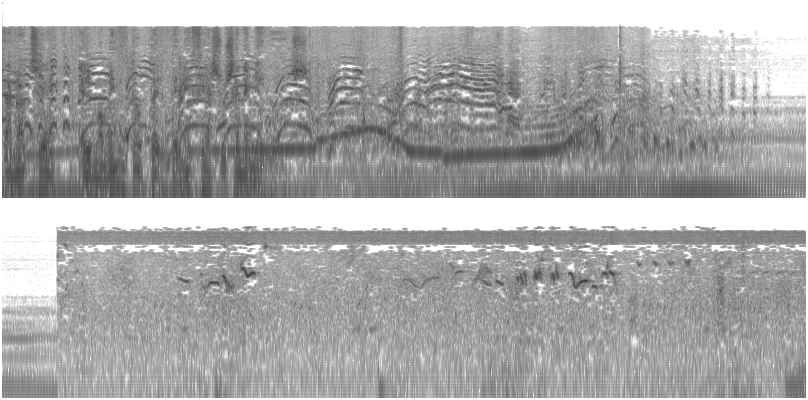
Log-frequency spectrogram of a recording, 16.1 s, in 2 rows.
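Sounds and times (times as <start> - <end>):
steady background hiss: 0.0 - 3.5
small birds chirping: 0.0 - 7.6, 8.6 - 16.0.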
